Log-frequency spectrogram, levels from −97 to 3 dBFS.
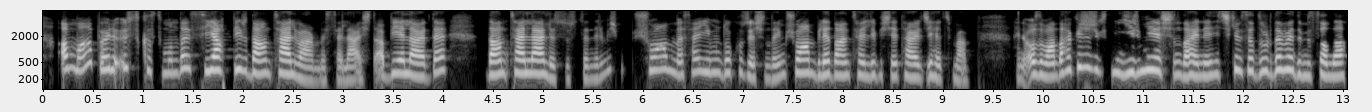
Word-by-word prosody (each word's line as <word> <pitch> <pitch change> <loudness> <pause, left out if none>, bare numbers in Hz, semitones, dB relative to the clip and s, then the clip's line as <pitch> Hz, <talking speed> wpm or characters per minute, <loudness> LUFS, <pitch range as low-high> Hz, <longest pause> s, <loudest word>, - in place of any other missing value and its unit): Ama 330 -1 +3
böyle 335 +6 +2
üst 375 - -5
kısmında 305 +2 -4
siyah 330 -2 +5
bir 335 -3 -2
dantel 270 -2 +5
var 195 -2 0
mesela. 185 +2 -5
İşte - - -9
abiyeler 250 -3 +2
de 310 +3 +1 0.4
dantellerle 270 -2 +5
süslenirmiş. 205 - -13
Şu 330 -10 -6
an 340 0 -1
mesela 285 +3 -5
29 285 -2 -7
yaşındayım. 215 +2 -6
Şu 285 - 0
an 285 -2 +4
bile 255 +2 +1
dantelli 245 0 -2
bir 240 - -13
şey 235 0 -5
tercih 225 0 -1
etmem. 210 0 -8 0.5
Hani - - -8
o 255 - +3
zaman 235 -2 +2
daha 330 +5 +1
küçücüksün 335 -6 -4
20 290 +4 -1
yaşında 255 -7 +1
hani, 240 0 0
"Hiç 260 -1 -3
kimse 310 -3 -3
'dur' 305 0 -4
demedi 335 -5 +2
mi 235 -1 -6
sana?" 235 0 +2
270 Hz, 190 wpm, -24 LUFS, 235-310 Hz, 0.5 s, siyah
